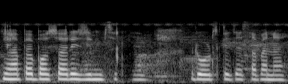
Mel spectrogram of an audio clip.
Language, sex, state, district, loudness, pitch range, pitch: Hindi, female, Uttar Pradesh, Lucknow, -16 LUFS, 225-240 Hz, 235 Hz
